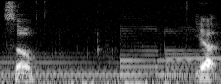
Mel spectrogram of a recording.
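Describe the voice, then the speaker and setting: A man talking through a casual coding tutorial, halting with many fillers and self-corrections. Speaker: modding tutorial host. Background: background music.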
